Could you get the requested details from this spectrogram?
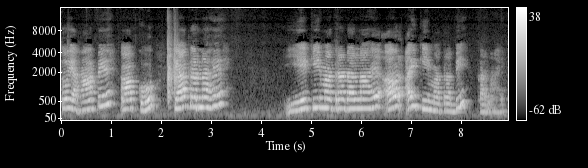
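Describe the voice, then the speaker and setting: A woman teaching a Hindi lesson to young children, talking slowly and patiently, drawing out syllables and mixing in English words. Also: high-pitched, lively intonation, a bit bright, recorded from a distance, a little hiss or hum. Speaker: primary school Hindi teacher. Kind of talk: online classroom lesson. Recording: roomy echo, voice off-mic.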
